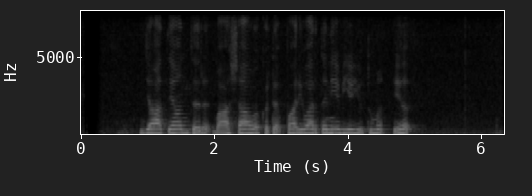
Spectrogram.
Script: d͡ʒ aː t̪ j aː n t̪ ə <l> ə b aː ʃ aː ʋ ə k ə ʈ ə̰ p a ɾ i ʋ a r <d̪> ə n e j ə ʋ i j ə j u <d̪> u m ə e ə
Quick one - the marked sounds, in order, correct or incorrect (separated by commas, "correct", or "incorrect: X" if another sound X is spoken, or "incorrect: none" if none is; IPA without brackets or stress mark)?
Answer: incorrect: ɾ, incorrect: t̪, incorrect: t̪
